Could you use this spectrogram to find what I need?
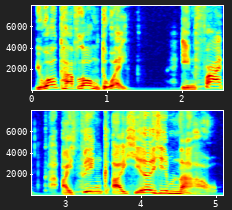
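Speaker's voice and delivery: high, slow, smug cat purr. A narrator's reading. Cat prefect announces the postman, high slow purr. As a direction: stretch it out like a knowing cat. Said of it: "purred Zanzibar".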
